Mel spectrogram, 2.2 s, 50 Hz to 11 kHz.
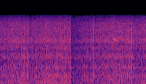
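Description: Hiss and static of the 160-metre AM band from a transceiver's speaker between transmissions, steady apart from a brief dip about a second in.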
